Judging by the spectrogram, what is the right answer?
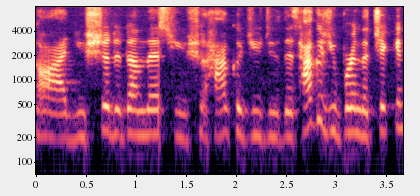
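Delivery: judgmental, critical voice. Describing the different voices in one's head, acting out the critical one: critical inner voice. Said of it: "This the critical voice is".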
